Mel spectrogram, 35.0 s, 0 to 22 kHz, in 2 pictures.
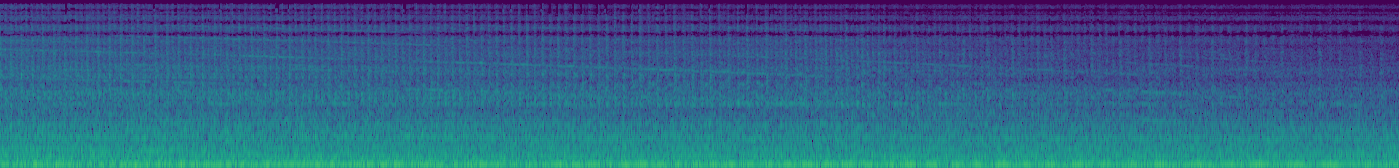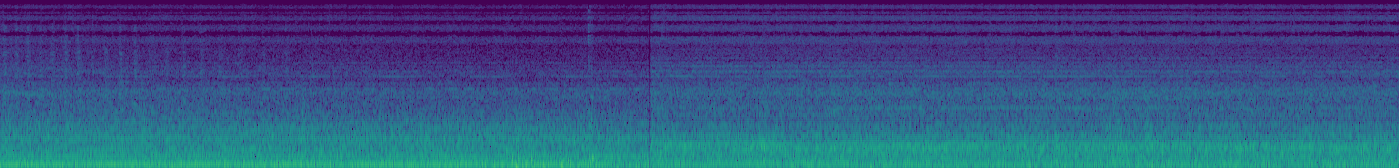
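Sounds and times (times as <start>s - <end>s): washing machine spinning: 0.0s - 34.9s.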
